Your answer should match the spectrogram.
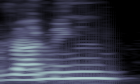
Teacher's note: One of the variables Trudgell studied was the final consonant in words like walking, running, where this ing sound was there. In standard British English, the sound spelled ng is a velar nasal.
